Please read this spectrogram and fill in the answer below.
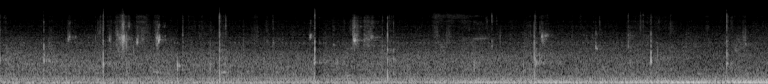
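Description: Pickleball paddles striking the hollow plastic ball in a doubles rally: sharp pops at irregular intervals, a few a second at times, over a steady low hum.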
